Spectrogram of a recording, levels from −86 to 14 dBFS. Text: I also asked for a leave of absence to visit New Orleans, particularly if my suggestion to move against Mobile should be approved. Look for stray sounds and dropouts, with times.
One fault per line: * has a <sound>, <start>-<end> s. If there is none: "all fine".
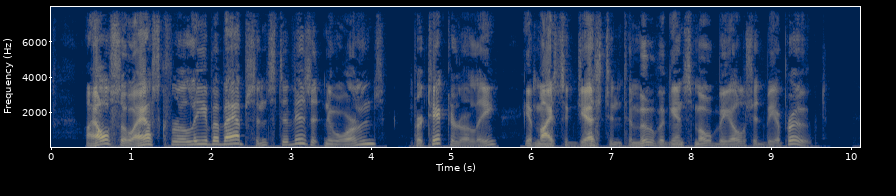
all fine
